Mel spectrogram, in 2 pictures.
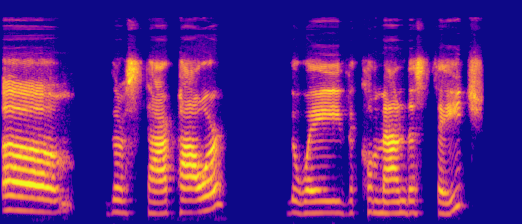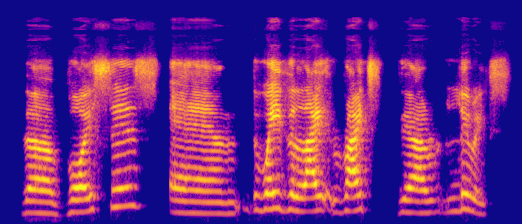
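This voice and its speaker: A woman's voice: mid-range voice, very slow. A young woman from Greece, a singer-songwriter guest, talking casually and expressively with frequent laughs over a remote video call. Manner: bubbly, laughs often, expressive. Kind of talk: casual interview. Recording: slightly dull lo-fi video call.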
